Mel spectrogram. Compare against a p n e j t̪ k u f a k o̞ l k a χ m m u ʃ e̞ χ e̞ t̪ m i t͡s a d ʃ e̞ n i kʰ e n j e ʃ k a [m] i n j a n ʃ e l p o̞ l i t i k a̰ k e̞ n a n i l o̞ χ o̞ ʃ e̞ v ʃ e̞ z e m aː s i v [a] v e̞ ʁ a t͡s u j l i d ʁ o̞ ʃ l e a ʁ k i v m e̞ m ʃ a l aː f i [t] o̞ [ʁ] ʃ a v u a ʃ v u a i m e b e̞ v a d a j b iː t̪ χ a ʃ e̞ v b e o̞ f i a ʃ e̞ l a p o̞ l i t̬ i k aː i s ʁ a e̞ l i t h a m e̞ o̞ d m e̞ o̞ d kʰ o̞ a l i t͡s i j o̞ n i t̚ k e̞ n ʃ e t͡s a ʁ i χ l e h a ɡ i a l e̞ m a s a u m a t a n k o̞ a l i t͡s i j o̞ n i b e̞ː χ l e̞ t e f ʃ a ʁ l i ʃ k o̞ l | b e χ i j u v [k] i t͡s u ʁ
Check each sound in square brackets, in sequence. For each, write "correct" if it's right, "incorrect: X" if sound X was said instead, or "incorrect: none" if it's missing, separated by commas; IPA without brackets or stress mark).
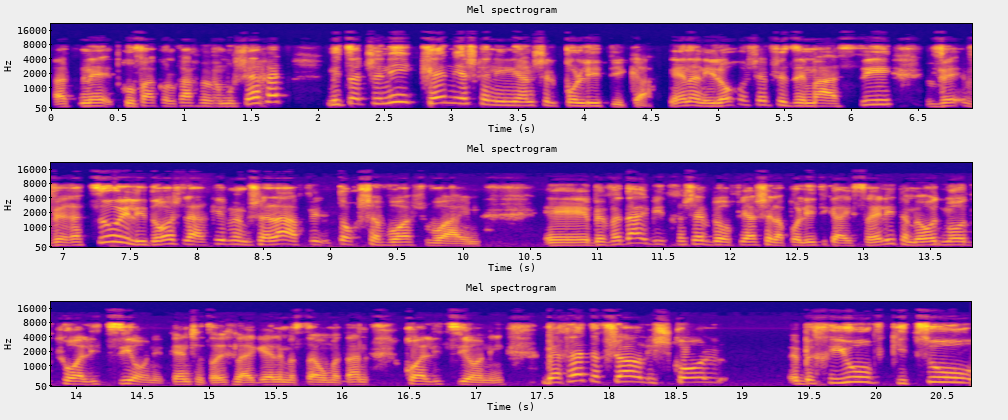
incorrect: n, incorrect: e, correct, incorrect: χ, correct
